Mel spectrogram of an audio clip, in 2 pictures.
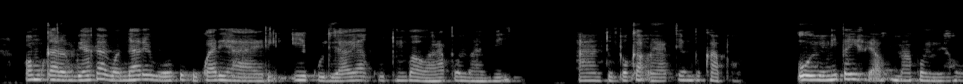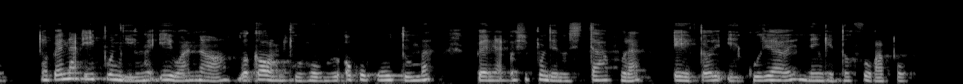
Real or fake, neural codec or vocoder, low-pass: fake; codec, 16 kHz, 16 kbps, FreqCodec, smaller model; 7.2 kHz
